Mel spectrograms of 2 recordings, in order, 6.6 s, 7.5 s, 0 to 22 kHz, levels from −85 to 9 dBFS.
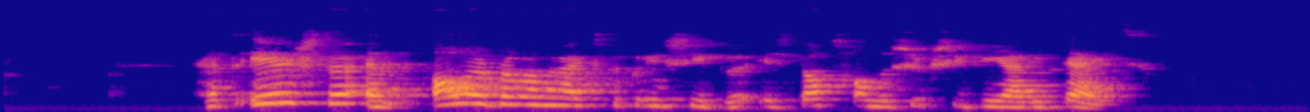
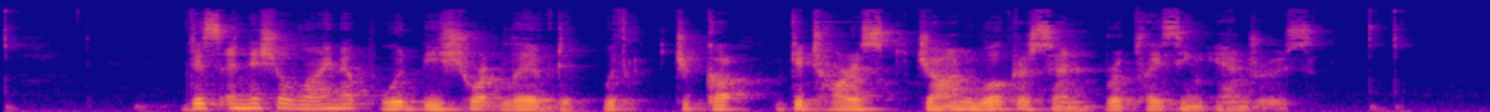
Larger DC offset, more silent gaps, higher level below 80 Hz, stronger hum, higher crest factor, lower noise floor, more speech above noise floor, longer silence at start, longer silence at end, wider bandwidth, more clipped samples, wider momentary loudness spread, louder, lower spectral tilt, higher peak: neither; neither; second, -68 dBFS vs -50 dBFS; neither; about the same, 18 dB vs 18 dB; first, -72 dBFS vs -59 dBFS; first, 55 dB vs 39 dB; first, 1 s vs 0.05 s; first, 0.9 s vs 0.55 s; second, 6.4 kHz vs 16 kHz; neither; first, 14 LU vs 10 LU; first, -17 LUFS vs -20 LUFS; first, -7.5 dB/octave vs -5 dB/octave; about the same, -2 dBFS vs -4 dBFS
